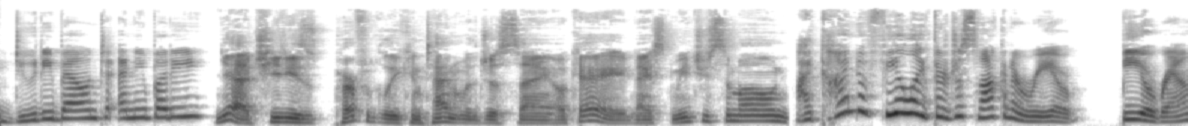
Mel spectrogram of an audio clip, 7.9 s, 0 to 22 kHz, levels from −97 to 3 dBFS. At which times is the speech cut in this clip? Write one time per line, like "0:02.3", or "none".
0:05.2

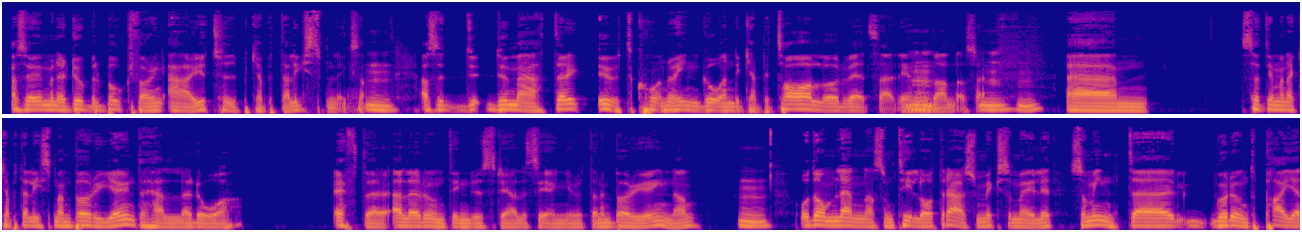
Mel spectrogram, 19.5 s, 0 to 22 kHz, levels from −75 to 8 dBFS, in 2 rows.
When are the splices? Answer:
0:15.5
0:17.6

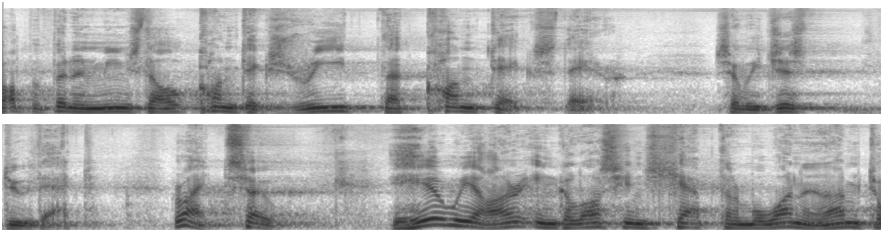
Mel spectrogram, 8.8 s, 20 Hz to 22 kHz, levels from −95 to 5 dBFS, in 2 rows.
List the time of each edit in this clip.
none

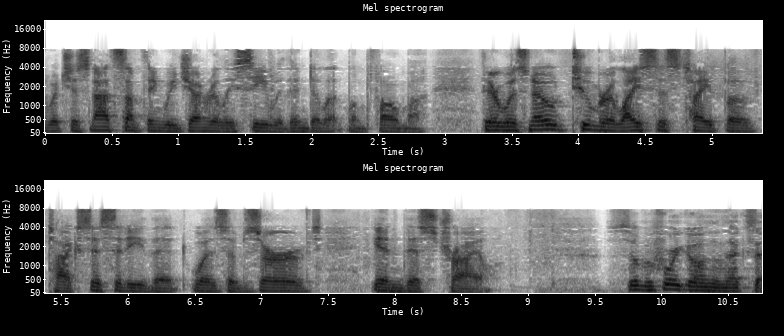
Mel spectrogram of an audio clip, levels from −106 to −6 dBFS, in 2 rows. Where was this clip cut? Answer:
none

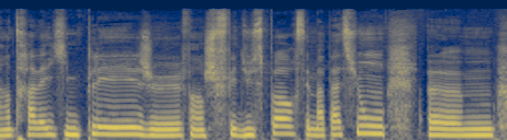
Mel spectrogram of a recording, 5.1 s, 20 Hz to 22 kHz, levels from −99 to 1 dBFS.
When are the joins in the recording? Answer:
0:04.1

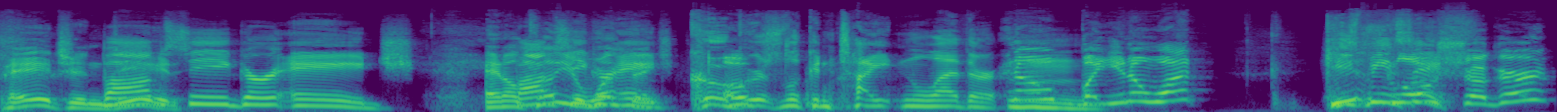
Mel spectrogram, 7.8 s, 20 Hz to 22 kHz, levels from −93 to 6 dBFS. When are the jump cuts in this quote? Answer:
0:03.4
0:05.0

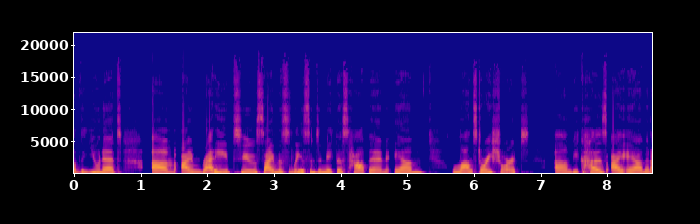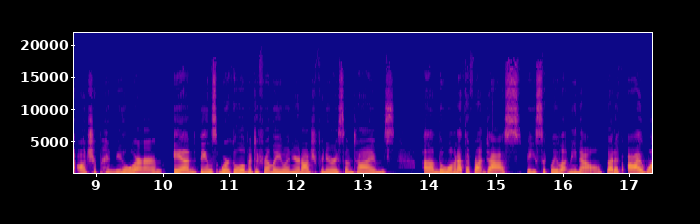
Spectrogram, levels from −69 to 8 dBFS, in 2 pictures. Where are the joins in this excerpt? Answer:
0:10.1

